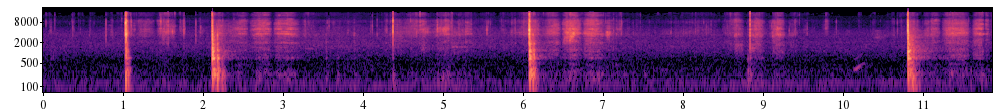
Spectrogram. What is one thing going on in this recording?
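A cleaver chops through meat and bone onto a wooden board with sharp thuds.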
